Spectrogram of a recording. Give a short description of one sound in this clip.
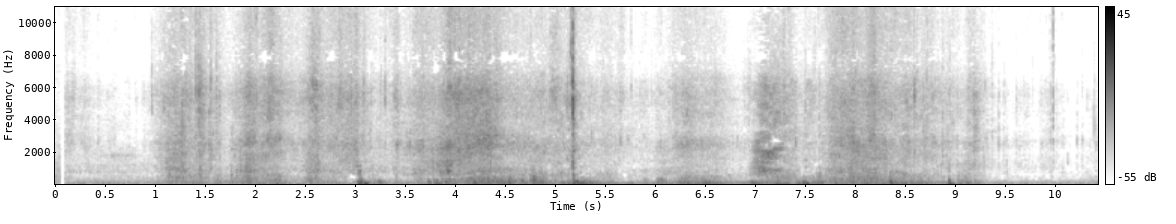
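Dry leaves and soil rustle and scrape as someone crawls through them.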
